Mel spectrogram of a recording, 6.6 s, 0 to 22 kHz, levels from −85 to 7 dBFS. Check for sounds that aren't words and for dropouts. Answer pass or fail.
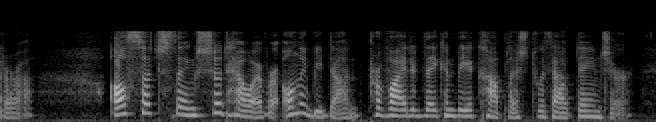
pass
